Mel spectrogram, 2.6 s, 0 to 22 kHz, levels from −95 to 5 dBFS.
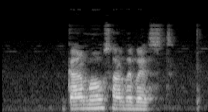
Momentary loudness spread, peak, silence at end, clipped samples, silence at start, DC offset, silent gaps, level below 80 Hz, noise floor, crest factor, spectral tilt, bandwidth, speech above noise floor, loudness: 14 LU; -2 dBFS; 0.6 s; under 0.1%; 0.85 s; under 0.1%; none; -60 dBFS; -62 dBFS; 18 dB; -6.5 dB/octave; 9 kHz; 45 dB; -18 LUFS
